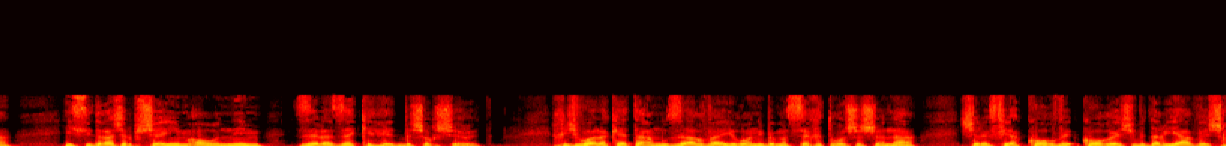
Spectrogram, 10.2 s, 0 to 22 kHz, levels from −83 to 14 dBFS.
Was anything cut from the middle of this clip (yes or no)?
no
